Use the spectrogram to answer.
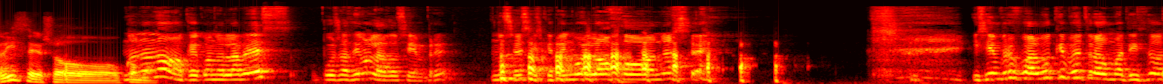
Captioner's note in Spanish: risas; resoplido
